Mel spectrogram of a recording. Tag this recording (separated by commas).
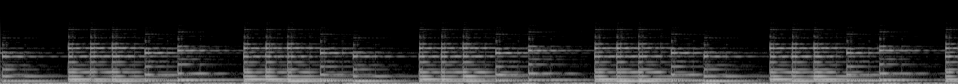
Music, Glockenspiel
